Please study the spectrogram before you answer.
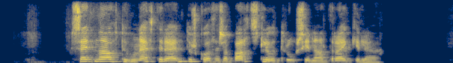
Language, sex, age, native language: Icelandic, female, 60-69, Icelandic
